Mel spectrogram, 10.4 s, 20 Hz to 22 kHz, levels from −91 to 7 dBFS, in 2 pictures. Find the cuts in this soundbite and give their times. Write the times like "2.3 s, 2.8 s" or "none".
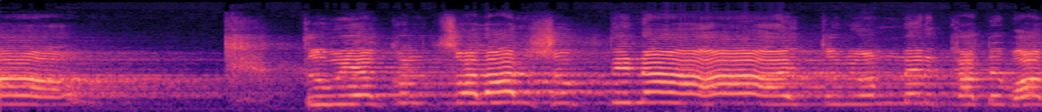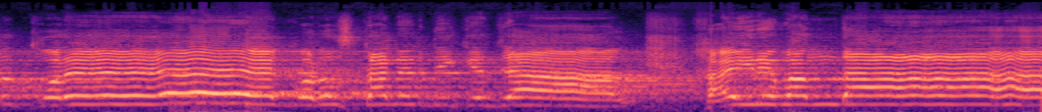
8.5 s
